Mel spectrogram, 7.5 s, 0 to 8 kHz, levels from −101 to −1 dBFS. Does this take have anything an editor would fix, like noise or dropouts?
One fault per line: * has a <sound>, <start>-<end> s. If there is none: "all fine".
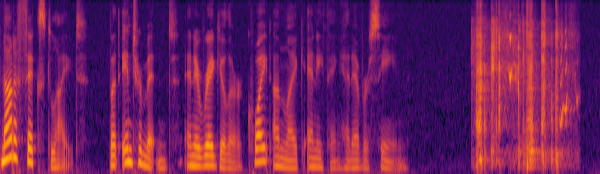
* has a squeak, 5.9-7.3 s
